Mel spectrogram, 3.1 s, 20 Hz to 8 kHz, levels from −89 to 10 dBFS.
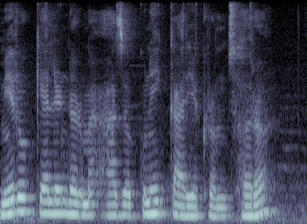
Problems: continuous background conversations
